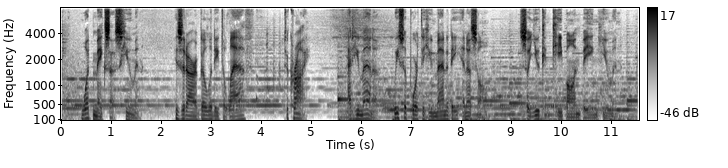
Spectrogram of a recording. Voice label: Commercial Gentle Soft Spoken Calm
